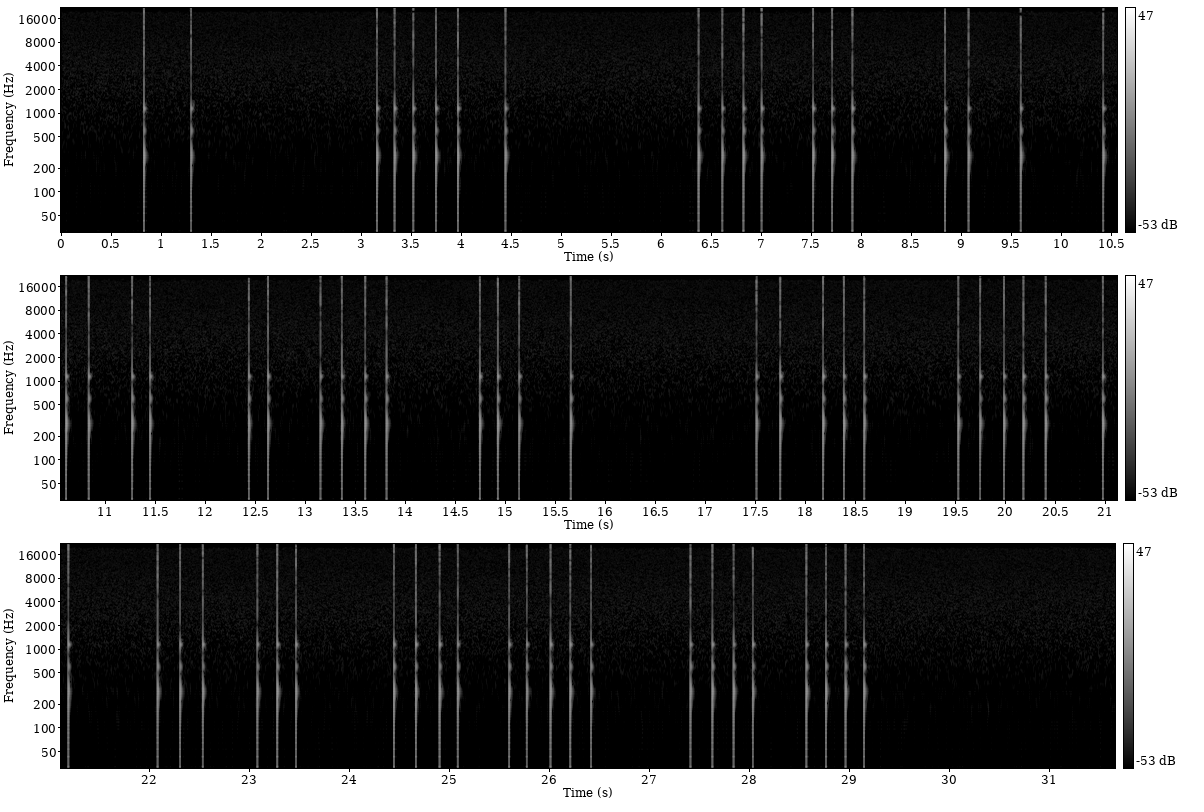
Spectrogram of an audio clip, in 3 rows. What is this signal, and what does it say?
Tap code, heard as knocks on wood, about 5 knocks a second. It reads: A V SFMIL HWNUT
